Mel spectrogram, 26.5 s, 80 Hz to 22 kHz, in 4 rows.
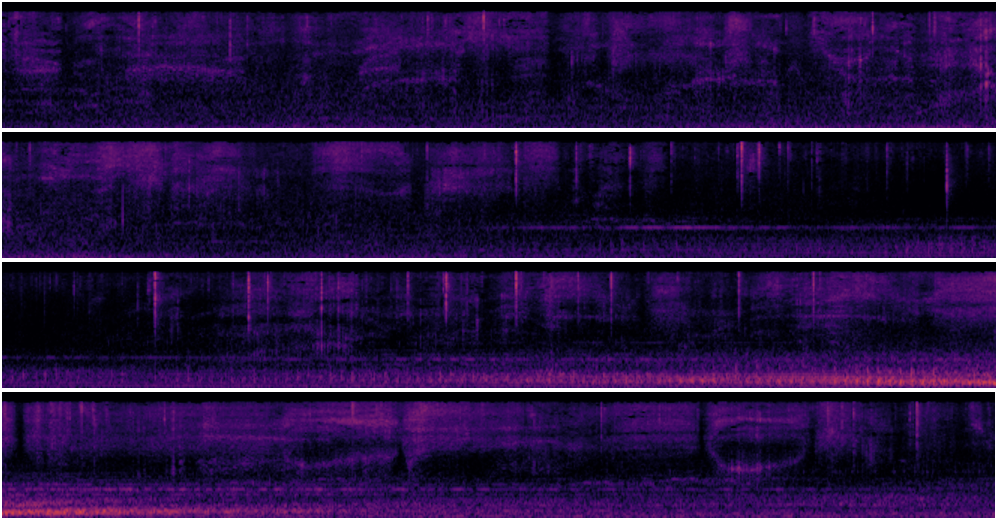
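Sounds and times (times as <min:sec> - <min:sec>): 
faint wet clicks and scrapes: 0:00.0 - 0:26.5
low droning moans and groans: 0:00.0 - 0:26.5
steady rumbling background: 0:00.0 - 0:26.5.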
